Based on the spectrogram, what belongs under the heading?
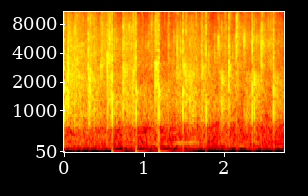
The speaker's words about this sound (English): And so we can clap for that. I mean, that's worth clapping for.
